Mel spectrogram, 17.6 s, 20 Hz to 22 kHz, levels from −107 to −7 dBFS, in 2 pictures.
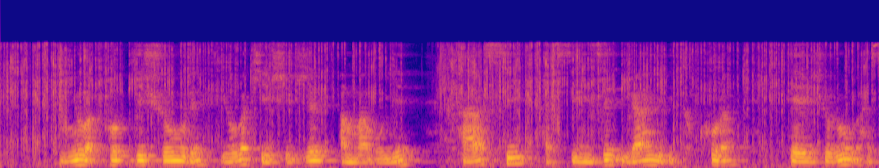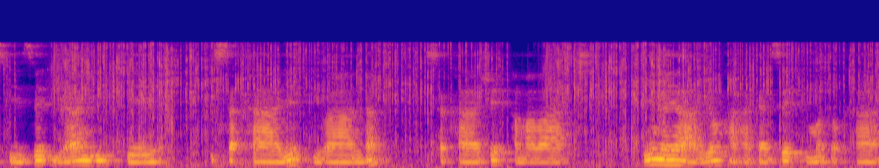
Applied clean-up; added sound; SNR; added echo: none; Tearing; 17 dB; reverberation time 0.5 s.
